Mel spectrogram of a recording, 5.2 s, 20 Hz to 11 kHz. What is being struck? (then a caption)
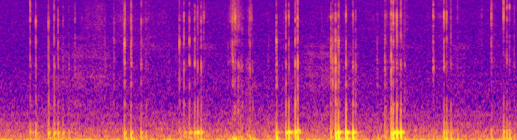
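Plastic comb teeth. A fingertip and nail strum the teeth of a black plastic comb close to the mic. Quick, irregular bursts of soft clicking ticks come in with a low, buzzy hum near 200 Hz. Each burst stops almost at once, with no ring.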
